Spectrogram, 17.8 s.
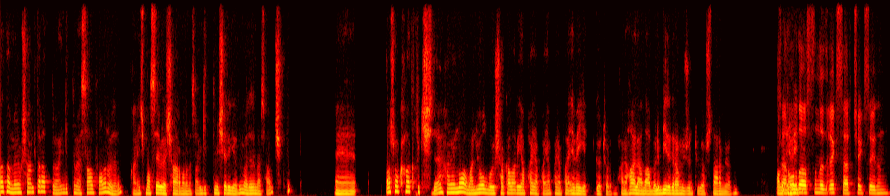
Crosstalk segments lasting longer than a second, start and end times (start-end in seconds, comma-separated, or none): none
